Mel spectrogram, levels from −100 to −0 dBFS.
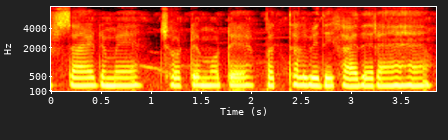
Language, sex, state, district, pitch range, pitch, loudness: Hindi, female, Jharkhand, Palamu, 220-230 Hz, 225 Hz, -14 LUFS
